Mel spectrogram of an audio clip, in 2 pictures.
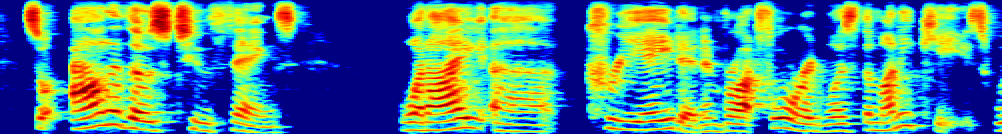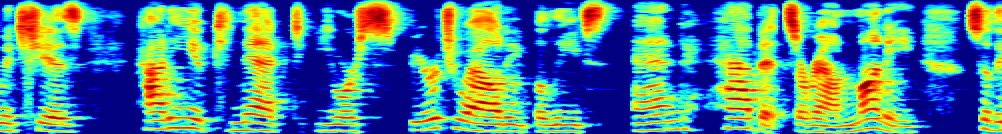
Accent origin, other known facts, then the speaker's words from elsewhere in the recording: East Coast, United States; I grew up on the East Coast in the U.S.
